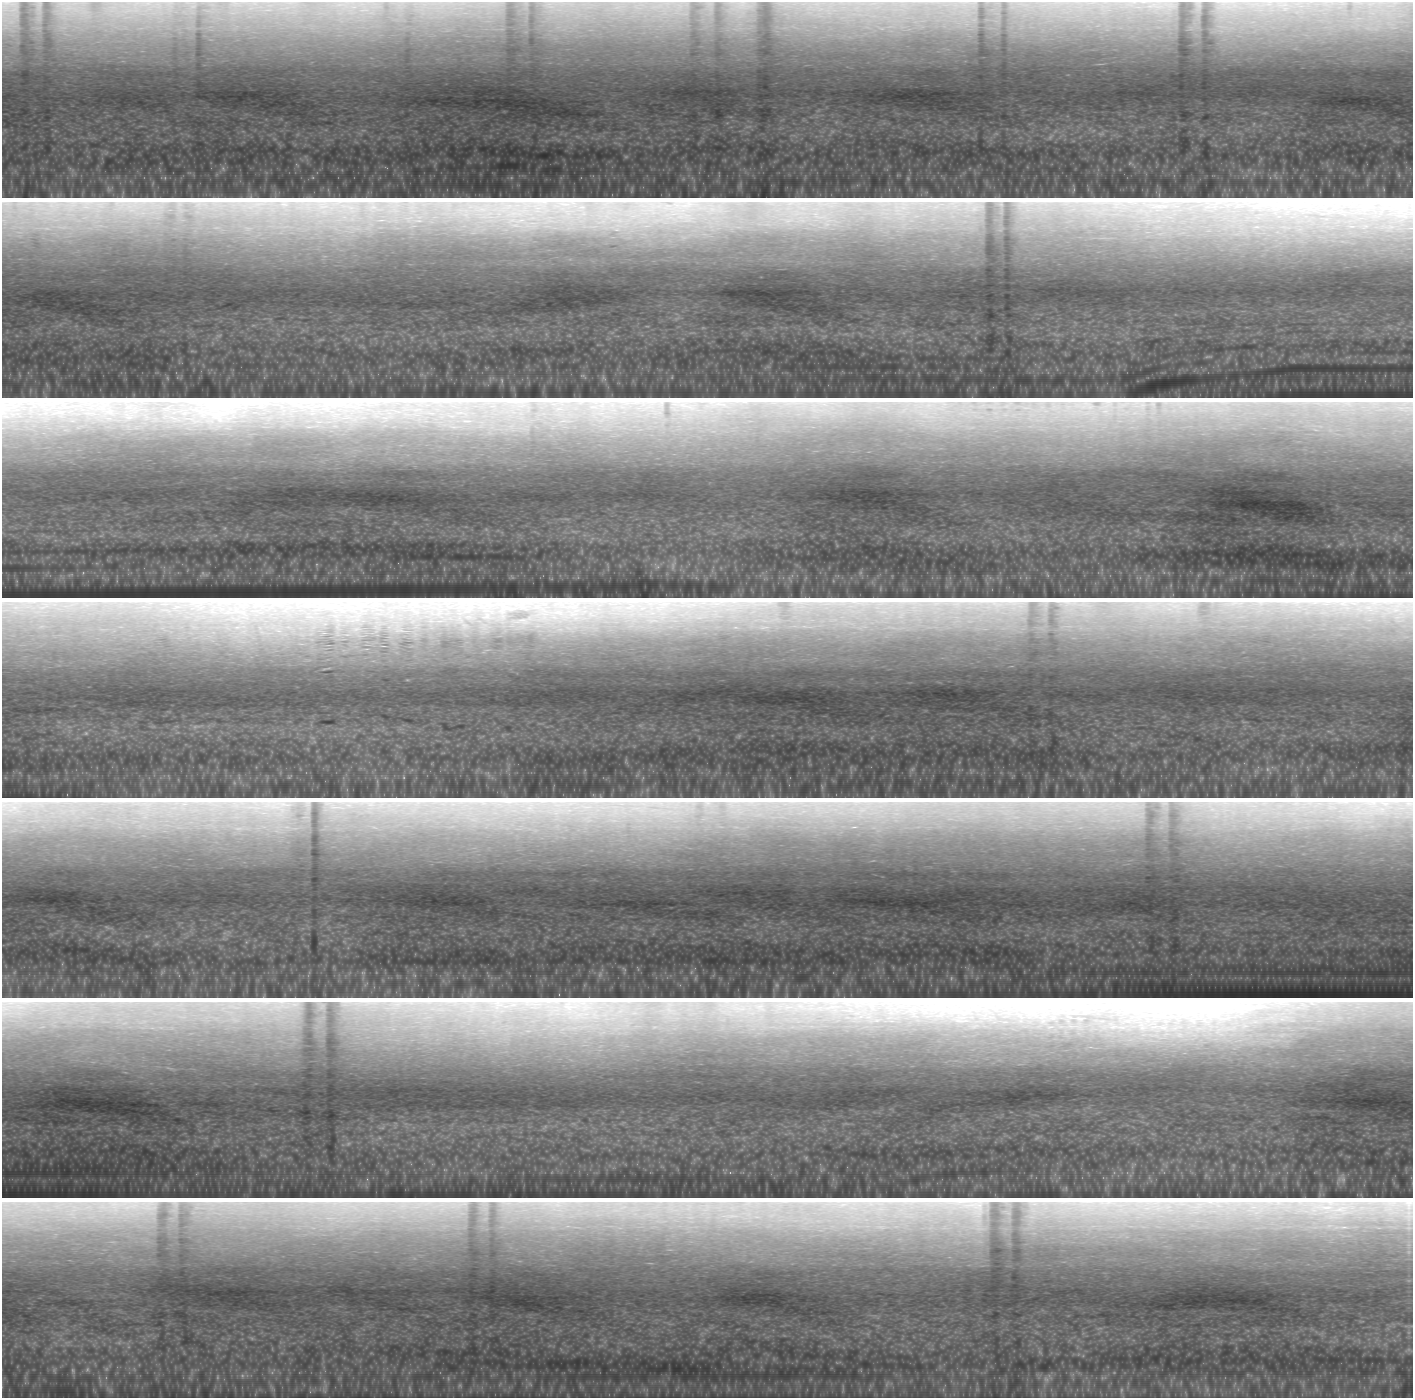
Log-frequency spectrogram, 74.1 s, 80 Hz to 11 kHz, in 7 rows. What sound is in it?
traffic sounds002
recorded on zoom h1. Cars, trucks, buses going over a metal hatch which is causing the diff doff sound. Traffic was going from right to left
ambience, field-recording, traffic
